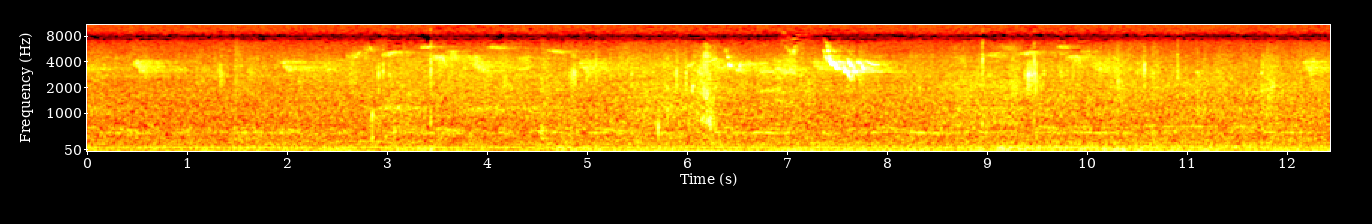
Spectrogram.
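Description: Small birds chirping and calling on and off, with one louder quick run of chirps about seven and a half seconds in, over a faint steady low hum.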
